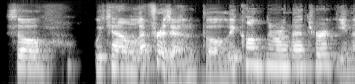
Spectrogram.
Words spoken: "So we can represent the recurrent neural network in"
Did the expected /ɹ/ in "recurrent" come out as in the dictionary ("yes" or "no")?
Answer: no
